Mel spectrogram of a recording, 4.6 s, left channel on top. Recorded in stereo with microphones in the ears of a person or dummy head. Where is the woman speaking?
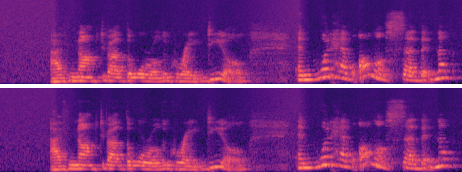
75° right (ahead or behind), 1.2 m; by 4.5 s 30° left (ahead or behind), 1.8 m.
